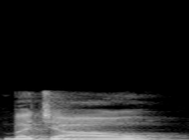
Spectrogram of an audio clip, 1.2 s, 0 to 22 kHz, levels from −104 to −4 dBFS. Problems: echo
